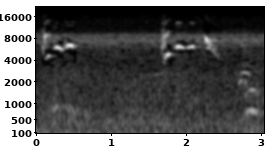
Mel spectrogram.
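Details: Tickell's blue flycatcher giving two short bursts of very high, thin whistled notes about one and a half seconds apart, each a quick slurred phrase, ending with a faint lower note against a quiet background.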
